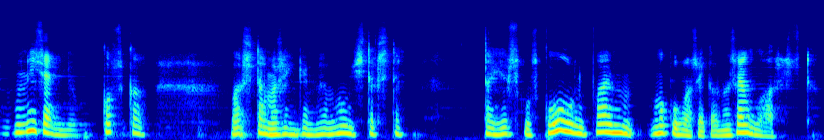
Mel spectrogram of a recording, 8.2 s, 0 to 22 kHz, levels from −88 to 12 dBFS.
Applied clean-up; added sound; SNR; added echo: neural mask model DeepFilterNet 3.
